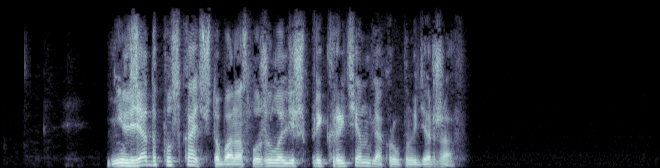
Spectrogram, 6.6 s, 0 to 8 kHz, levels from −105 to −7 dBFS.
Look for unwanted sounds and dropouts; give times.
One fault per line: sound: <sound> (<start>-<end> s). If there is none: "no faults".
no faults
